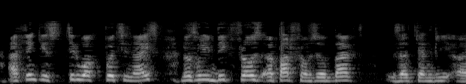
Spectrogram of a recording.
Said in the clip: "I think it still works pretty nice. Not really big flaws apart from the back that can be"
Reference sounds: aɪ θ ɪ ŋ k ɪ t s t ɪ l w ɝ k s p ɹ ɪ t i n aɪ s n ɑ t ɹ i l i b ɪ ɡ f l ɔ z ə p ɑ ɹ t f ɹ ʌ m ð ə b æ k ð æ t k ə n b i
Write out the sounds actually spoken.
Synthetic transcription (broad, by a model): aɪ θ ɪ ŋ k ɪ t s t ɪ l w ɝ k p ɪ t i n aɪ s n ɑ t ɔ l i b ɪ ɡ f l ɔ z ə p ɑ ɹ t f ɹ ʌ m ð ə b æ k ð æ t k ə n b i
